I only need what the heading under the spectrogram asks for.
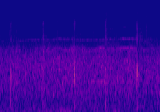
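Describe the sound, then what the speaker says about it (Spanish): Neighbours in Getxo applauding healthcare workers from their homes during strict lockdown, a steady spread of many hands clapping with a few sharper nearby claps standing out, continuous and moderately distant. "duodécimo día de aplauso sanitario"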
